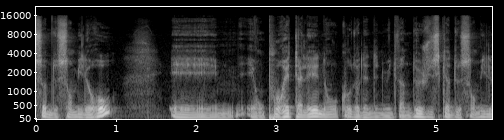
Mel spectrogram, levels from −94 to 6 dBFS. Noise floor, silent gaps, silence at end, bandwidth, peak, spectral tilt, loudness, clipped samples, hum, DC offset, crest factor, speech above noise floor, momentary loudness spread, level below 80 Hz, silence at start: -49 dBFS; none; 0 s; 16 kHz; -4 dBFS; -6 dB/octave; -24 LUFS; under 0.1%; none; under 0.1%; 20 dB; 26 dB; 12 LU; -38 dBFS; 0 s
